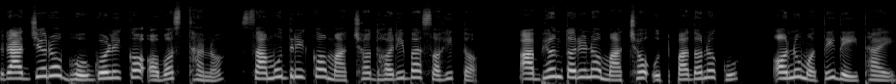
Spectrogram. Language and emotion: Odia, neutral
